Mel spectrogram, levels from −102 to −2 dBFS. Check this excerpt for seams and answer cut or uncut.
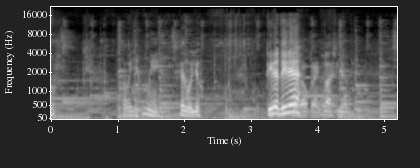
uncut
